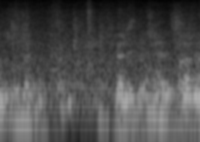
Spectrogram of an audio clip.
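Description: Speech: an announcer's voice in a small room, with a quieter pause of about a second near the start before the talk resumes.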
